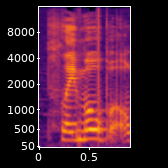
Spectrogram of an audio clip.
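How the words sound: The name is pronounced the American way. "I've also heard Americans pronounce it as Playmobil, which uh, sounds very different"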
